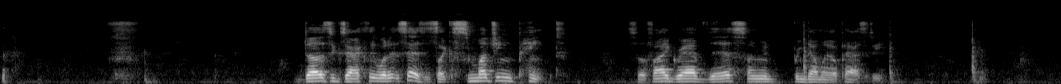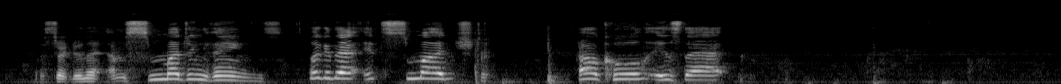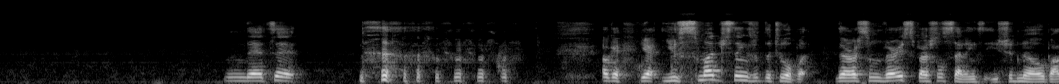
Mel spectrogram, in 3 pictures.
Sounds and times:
Speech: 0:03.0 - 0:05.7, 0:06.3 - 0:08.9, 0:11.0 - 0:15.5, 0:16.4 - 0:18.0, 0:23.5 - 0:24.2, 0:27.2 - 0:31.8.

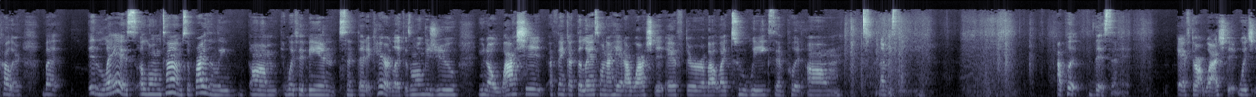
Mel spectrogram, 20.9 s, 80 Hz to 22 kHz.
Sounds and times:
Speech: 0:00.0 - 0:15.5, 0:17.6 - 0:18.9, 0:19.6 - 0:20.9.

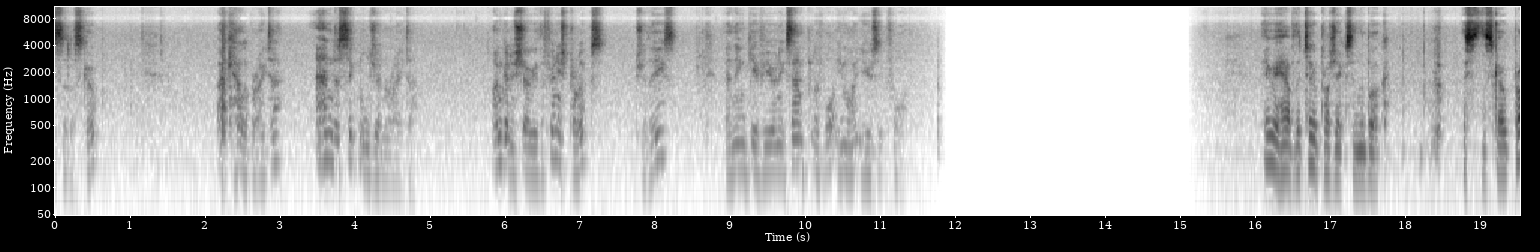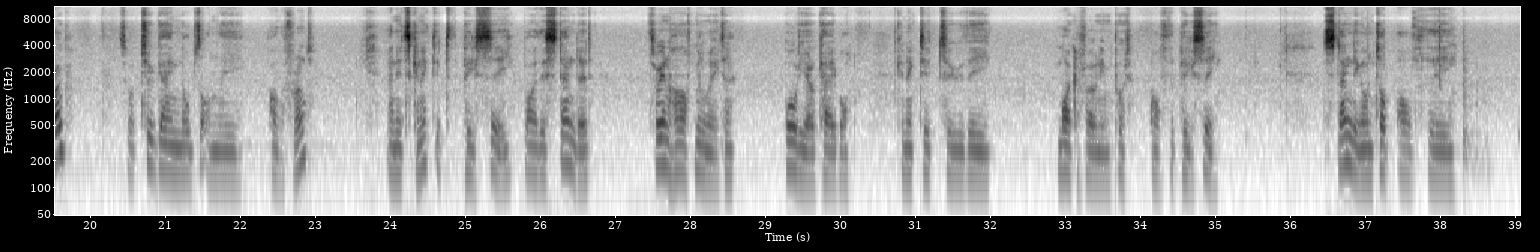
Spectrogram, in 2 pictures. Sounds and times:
Speech: 0:00.0 - 0:00.6, 0:02.2 - 0:04.9, 0:05.8 - 0:08.3, 0:08.9 - 0:11.4, 0:16.1 - 0:17.8, 0:18.8 - 0:19.8, 0:20.4 - 0:23.0, 0:24.0 - 0:26.8, 0:27.4 - 0:28.6, 0:29.2 - 0:30.2, 0:30.8 - 0:32.0, 0:32.9 - 0:35.1, 0:36.4 - 0:38.3.

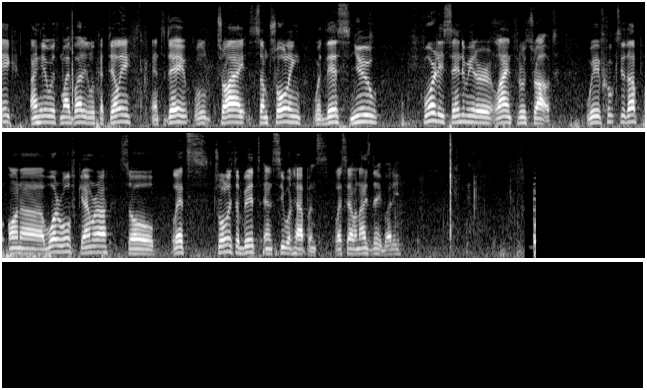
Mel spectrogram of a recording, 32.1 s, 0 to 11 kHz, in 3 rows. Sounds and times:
Speech: 0:00.0 - 0:06.3, 0:07.0 - 0:17.4.

